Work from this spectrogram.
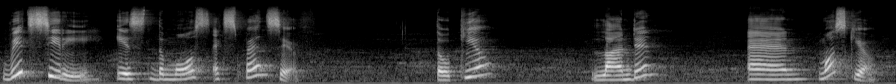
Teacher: Jadi turun untuk yang terakhir tetap. Pilihan pertama menggunakan raising berarti naik. Pilihan kedua menggunakan raising juga berarti harus intonasinya naik juga. Yang terakhir turun. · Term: raising intonation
